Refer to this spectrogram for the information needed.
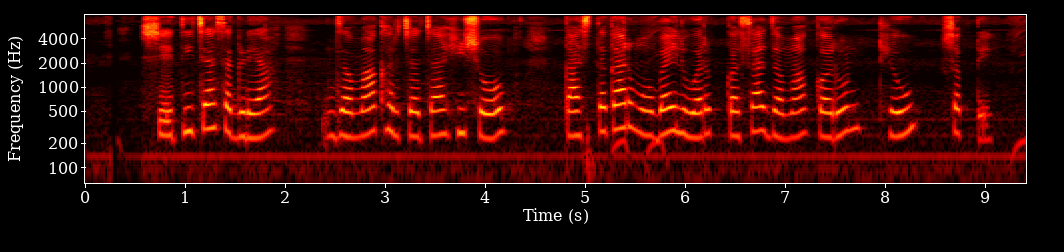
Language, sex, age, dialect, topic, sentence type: Marathi, female, 18-24, Varhadi, agriculture, question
